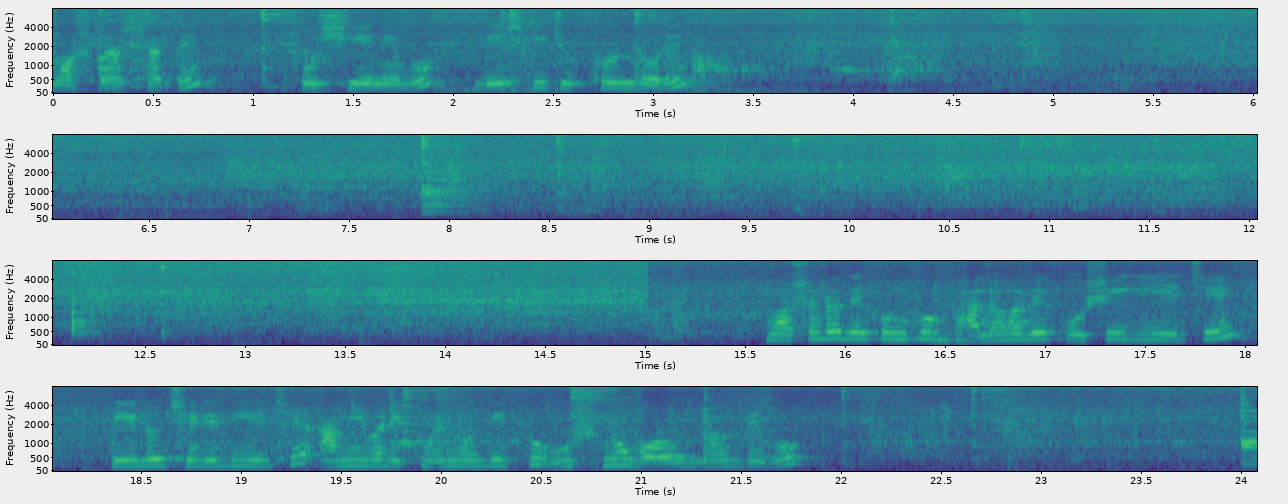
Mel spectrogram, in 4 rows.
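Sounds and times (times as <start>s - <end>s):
metal spatula scraping pan: 0.0s - 6.0s, 19.8s - 23.1s
vegetables sizzling in oil: 0.0s - 24.0s.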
